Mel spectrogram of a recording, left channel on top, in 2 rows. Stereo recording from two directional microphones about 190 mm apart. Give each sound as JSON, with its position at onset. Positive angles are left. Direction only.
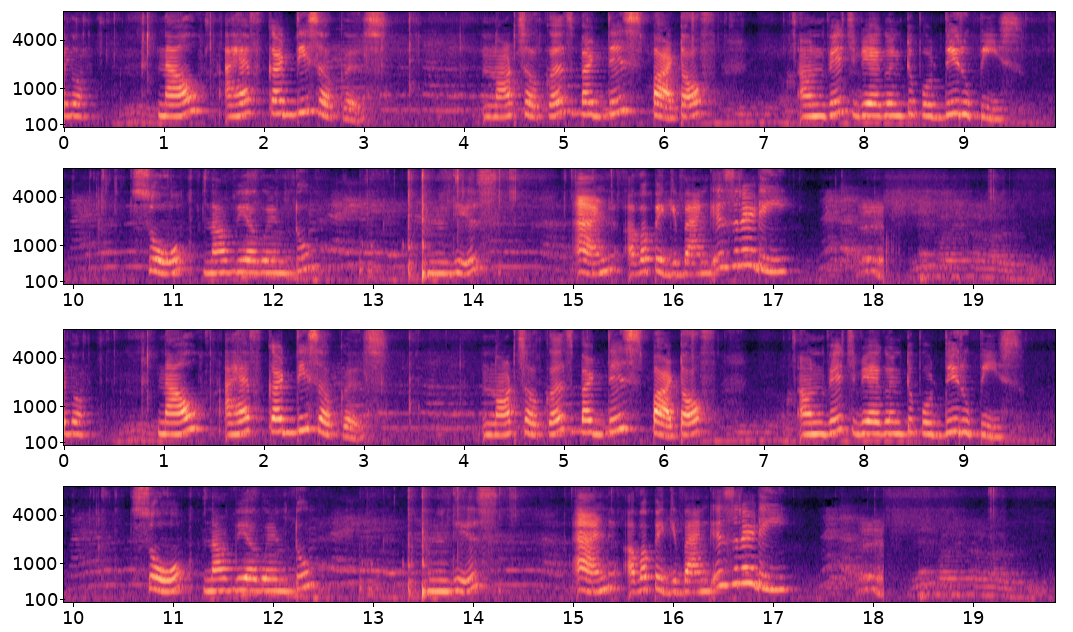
{"t": 0.9, "sound": "a woman's voice", "side_deg": -50}
{"t": 10.6, "sound": "a child's voice", "side_deg": -55}
{"t": 13.7, "sound": "a woman's voice", "side_deg": -60}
